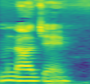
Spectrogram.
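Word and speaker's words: Milaje: So, another Black History moment is we were talking about Black Panther and how the Dora Mujale, I'm saying that wrong, Mujale, something like that. I'm butchering it. The arms guard. – Yes. – Dora Minaje. That's it, Minaje.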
